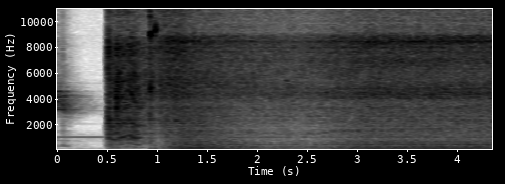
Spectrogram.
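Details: 2000 Chevy C3500, voltage dipping to about 11.2 V while cranking: brief crank, engine catches at once, flares, then settles into an even steady idle; normal start.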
